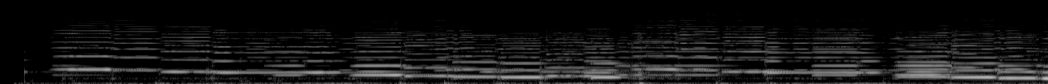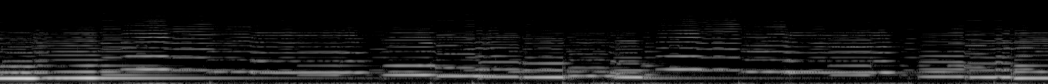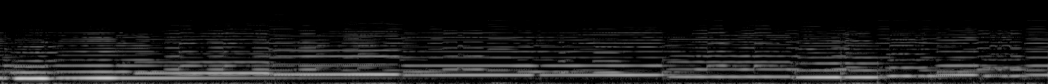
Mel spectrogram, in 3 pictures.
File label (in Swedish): Blåsstämma; Klockarpolskan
